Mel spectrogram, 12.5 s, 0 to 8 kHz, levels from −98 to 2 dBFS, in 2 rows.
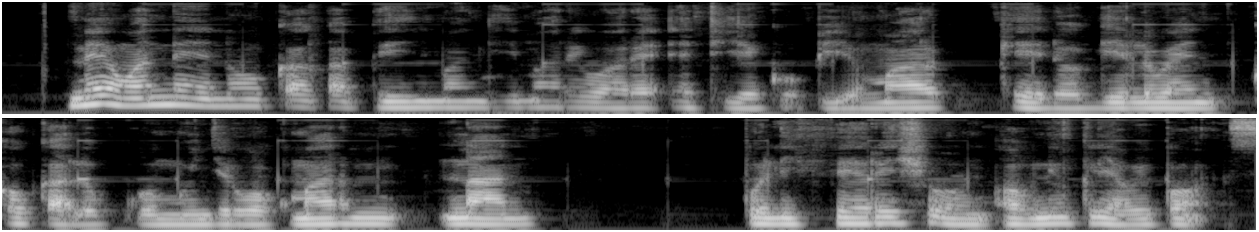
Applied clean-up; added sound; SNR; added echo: neural mask model DeepFilterNet 3.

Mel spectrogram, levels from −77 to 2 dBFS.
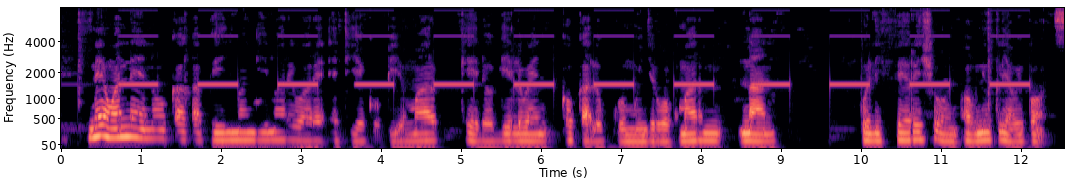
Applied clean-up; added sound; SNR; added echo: classical method WPE with log-MMSE.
